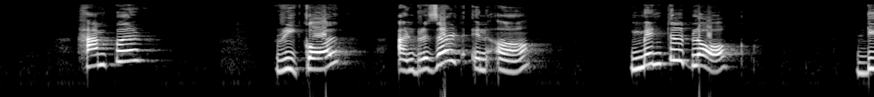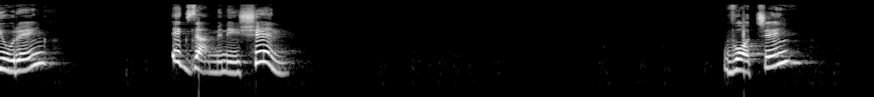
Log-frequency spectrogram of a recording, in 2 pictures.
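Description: A woman speaks with animation into a close microphone, in short bursts with pauses.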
